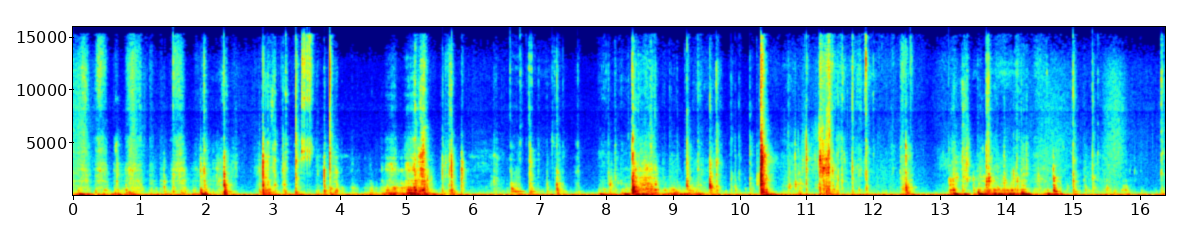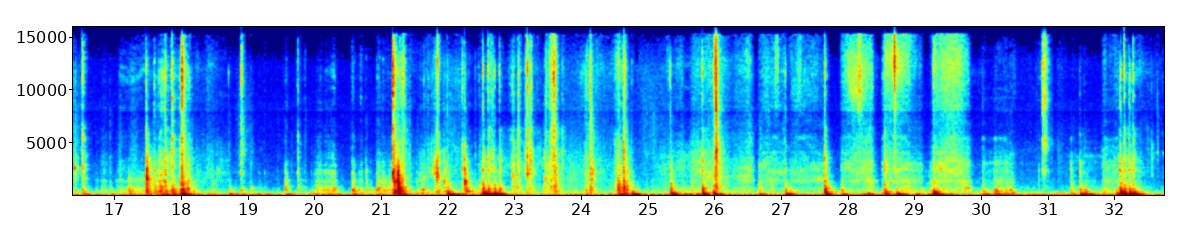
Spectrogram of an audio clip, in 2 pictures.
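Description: Hands rubbing, pressing and folding 3M Di-noc vinyl film around the edge of a wooden drawer front: irregular scratchy rubbing and crinkling, with scattered clicks and a few sharper knocks, over a steady low hum.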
